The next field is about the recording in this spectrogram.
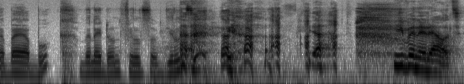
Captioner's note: both laugh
